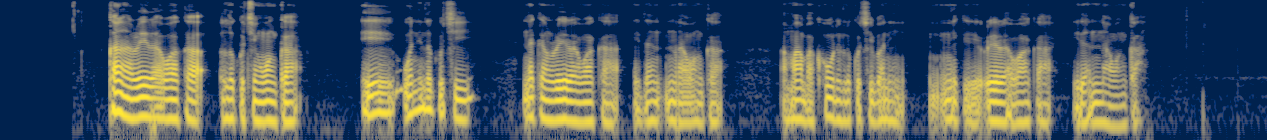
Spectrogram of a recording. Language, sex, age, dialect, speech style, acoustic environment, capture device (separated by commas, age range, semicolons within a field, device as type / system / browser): Hausa, male, 35-44, Nigeria - Katsina, relaxed, nature, mobile / Linux / Chrome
